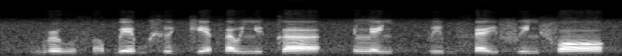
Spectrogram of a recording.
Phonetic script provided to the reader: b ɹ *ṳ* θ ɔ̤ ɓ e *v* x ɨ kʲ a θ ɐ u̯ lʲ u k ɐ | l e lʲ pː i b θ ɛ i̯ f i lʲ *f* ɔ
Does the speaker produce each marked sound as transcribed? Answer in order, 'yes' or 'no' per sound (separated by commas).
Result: yes, no, yes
